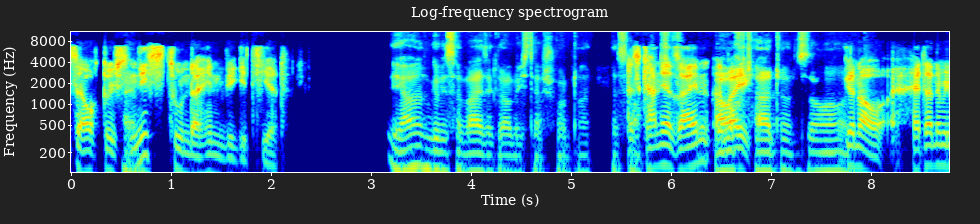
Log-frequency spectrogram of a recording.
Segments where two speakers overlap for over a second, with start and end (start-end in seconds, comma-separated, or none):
5.6-6.9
